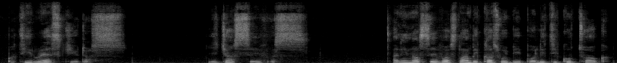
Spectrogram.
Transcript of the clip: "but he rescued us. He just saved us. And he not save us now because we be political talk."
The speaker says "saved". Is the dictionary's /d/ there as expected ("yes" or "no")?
no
